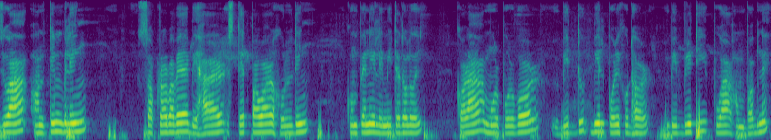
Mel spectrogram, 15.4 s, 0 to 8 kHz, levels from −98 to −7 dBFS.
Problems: constant background noise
